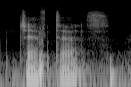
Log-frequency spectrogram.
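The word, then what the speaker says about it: Jeftuz: It's J-E-F-T-U-Z. Jeff Does.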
